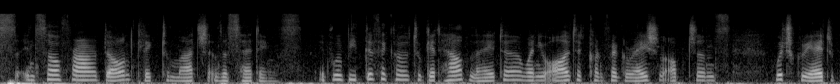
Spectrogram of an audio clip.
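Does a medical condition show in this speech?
No.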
